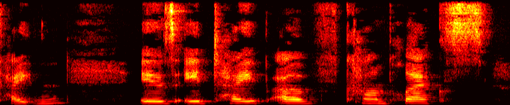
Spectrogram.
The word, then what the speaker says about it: chitin: beta 1-4 linkages chitin spelled chitin but it's pronounced chitin is a type of complex carbohydrate or polysaccharide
